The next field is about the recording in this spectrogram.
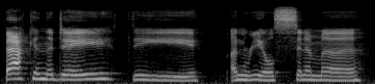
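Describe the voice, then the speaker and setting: A woman's voice: medium pitch, takes it slowly, bright, forceful tone, clean tone. A woman chatting casually on a podcast as a writer-director, informal and hesitant in the way she talks. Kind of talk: casual interview chat.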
